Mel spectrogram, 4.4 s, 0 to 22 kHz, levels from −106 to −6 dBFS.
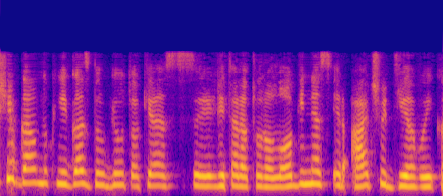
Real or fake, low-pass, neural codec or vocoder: fake; 7.2 kHz; codec, 16 kHz, 1.1 kbps, Voila-Tokenizer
